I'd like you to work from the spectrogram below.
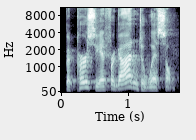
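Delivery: usual speaking voice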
